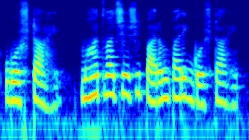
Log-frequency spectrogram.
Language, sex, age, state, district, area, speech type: Marathi, female, 18-30, Maharashtra, Nashik, urban, spontaneous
